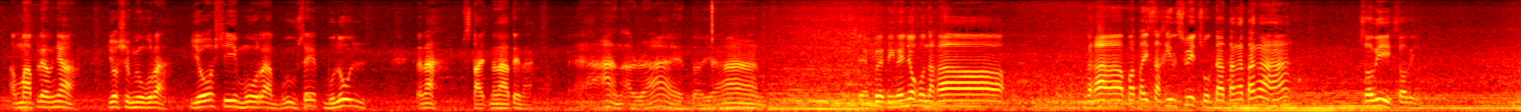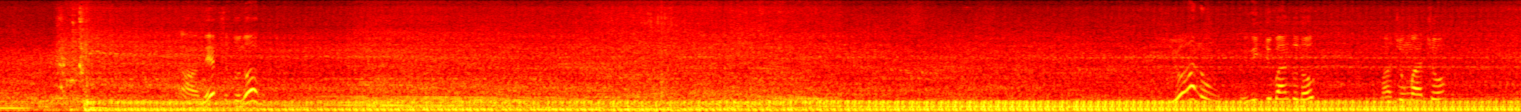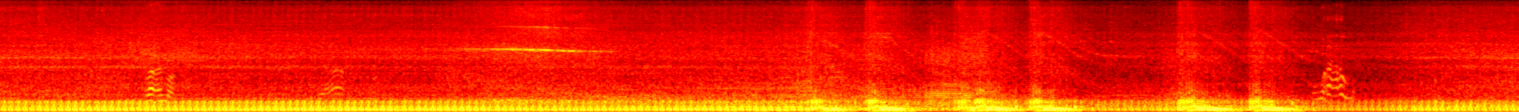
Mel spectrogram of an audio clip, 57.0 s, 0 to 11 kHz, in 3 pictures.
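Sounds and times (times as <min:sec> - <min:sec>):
motorcycle engine idling: 0:19.3 - 0:57.0.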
